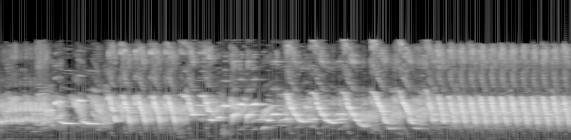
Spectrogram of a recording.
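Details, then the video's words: Local canary song for training other birds: loud, continuous rapid trills of sweeping, slurred notes at high pitch, pulsing in quick repeated syllables throughout. "masteran terapi suara kenari lokal"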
